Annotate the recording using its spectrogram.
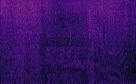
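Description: Electric arcs crackle and zap.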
